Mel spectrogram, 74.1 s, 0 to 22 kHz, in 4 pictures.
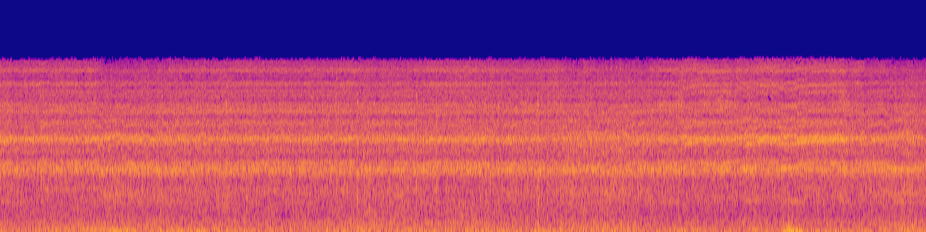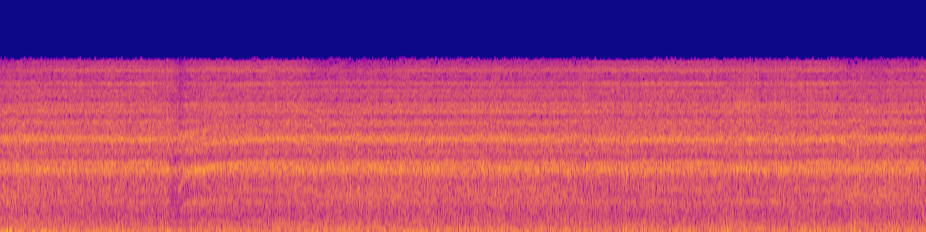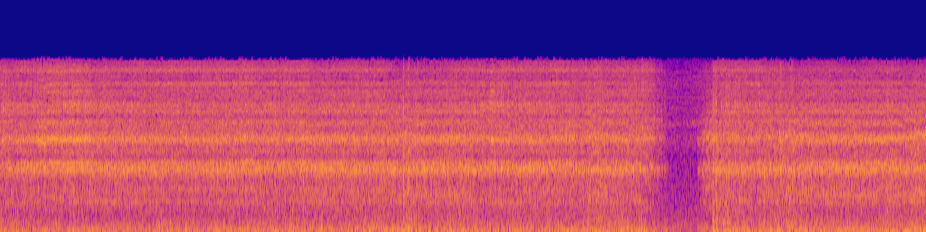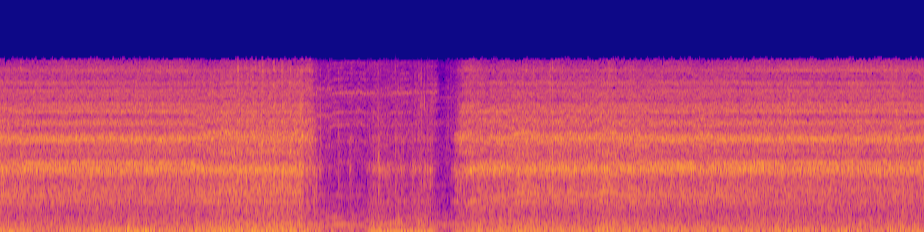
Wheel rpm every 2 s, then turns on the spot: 160, 160, 160, 160, 160, 160, 160, 160, 160, 160, 150, 140, 160, 160, 160, 160, 160, 160, 160, 160, 160, 160, 160, 160, 150, 60, 160, 160, 160, 160, 140, 10, 70, 160, 160, 160, 160.
62-64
